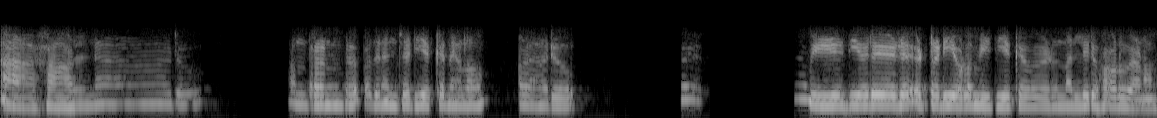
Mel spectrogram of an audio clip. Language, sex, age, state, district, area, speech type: Malayalam, female, 45-60, Kerala, Malappuram, rural, conversation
